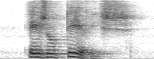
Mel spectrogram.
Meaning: esoteric
- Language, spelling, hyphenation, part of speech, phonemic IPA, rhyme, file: Dutch, esoterisch, eso‧te‧risch, adjective, /ˌeː.soːˈteː.ris/, -eːris, Nl-esoterisch.ogg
